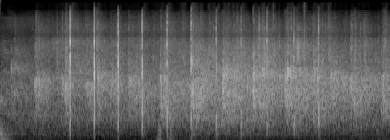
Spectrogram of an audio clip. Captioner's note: applause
